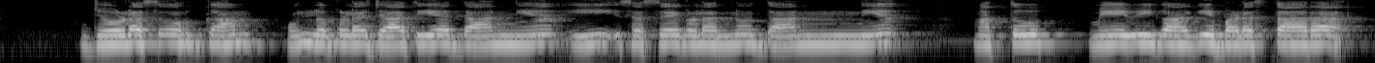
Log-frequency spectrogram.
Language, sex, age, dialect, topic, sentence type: Kannada, female, 36-40, Central, agriculture, statement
